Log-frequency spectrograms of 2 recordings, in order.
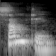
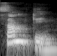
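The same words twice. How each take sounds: No difference in how they are said.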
